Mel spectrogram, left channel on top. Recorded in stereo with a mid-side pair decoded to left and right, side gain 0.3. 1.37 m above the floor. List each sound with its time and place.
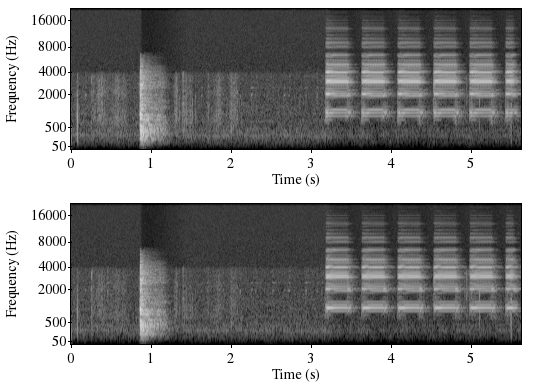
0.8 s a pop: 5° left, 1.1 m
3.2 s an alarm clock: 45° left, 1.3 m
